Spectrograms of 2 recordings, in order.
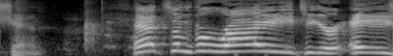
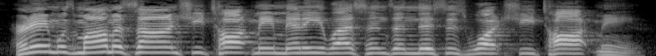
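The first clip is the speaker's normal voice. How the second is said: usual speaking voice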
